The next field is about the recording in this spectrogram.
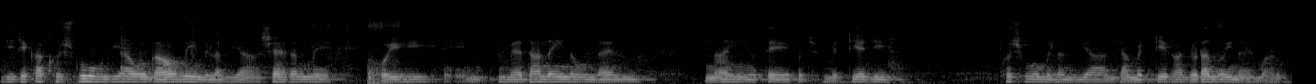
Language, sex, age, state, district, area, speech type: Sindhi, male, 30-45, Gujarat, Kutch, urban, spontaneous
